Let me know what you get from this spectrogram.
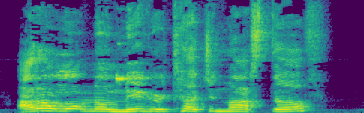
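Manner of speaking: ordinary talk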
